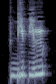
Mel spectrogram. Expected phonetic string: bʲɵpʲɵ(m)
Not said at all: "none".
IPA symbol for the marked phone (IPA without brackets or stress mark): m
